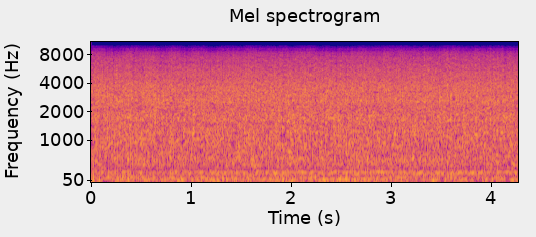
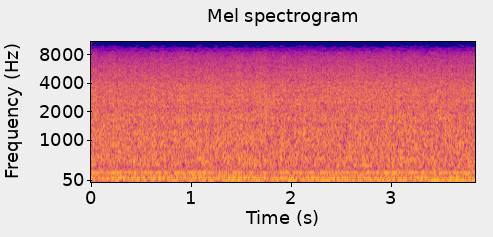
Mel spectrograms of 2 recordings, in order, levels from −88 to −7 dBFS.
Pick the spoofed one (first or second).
first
